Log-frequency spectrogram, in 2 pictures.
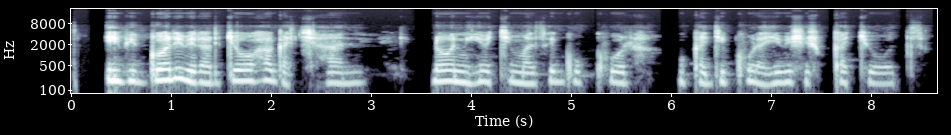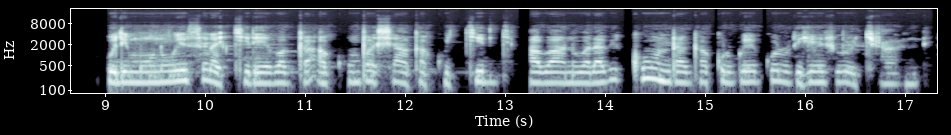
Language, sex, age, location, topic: Kinyarwanda, female, 18-24, Musanze, agriculture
